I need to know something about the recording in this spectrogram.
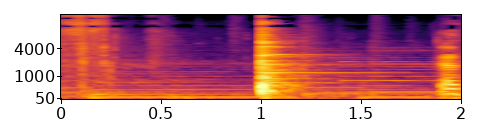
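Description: A single sharp clink, about a second in, as a decor item is set down, ringing briefly. Soft background music plays underneath.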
